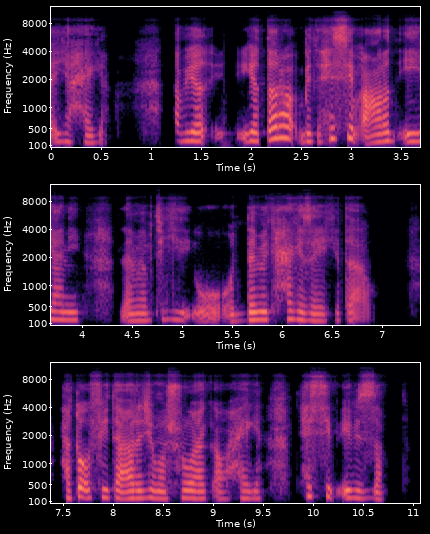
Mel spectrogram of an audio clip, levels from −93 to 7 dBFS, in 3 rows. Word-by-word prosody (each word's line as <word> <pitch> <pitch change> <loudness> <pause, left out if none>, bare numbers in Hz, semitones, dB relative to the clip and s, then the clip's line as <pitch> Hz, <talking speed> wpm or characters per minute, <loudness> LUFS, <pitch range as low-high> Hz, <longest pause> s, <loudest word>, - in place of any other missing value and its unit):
أي 190 0 -4
حاجة. 170 -1 -4 0.7
طَب 205 -1 -3
يا 200 -1 +5 0.3
يا 210 -11 +2
ترى 265 +7 +6
بتحسّي 225 +9 +3
بأعراض 195 0 +3
إيه 195 +1 0
يعني 185 -1 -2 0.4
لمّا 165 0 -3
بتيجي 190 +1 -7
و - - -7
وقُدّامِك 185 +5 0
حاجة 200 -2 +1
زي 165 -2 -2
كده 170 +1 -7
أو - - -9 0.6
هتُقفي 190 +1 +3
تعرضي 175 +2 +3
مشروعِك 170 0 +1
أو 160 - -4
حاجة، 170 0 -5 0.3
بتحسّي 220 -1 -1
بإيه 180 - -1
بالضبط؟ 170 -3 -3
185 Hz, 140 wpm, -26 LUFS, 170-200 Hz, 0.7 s, ترى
